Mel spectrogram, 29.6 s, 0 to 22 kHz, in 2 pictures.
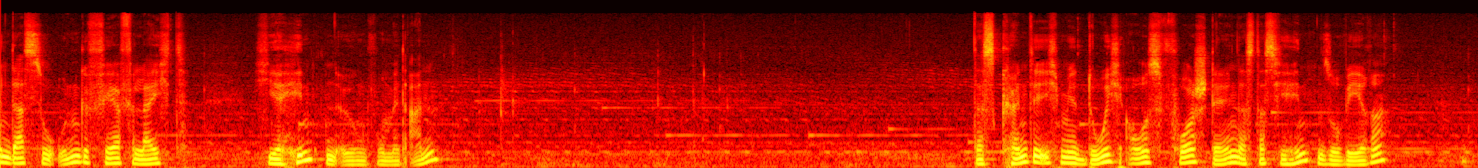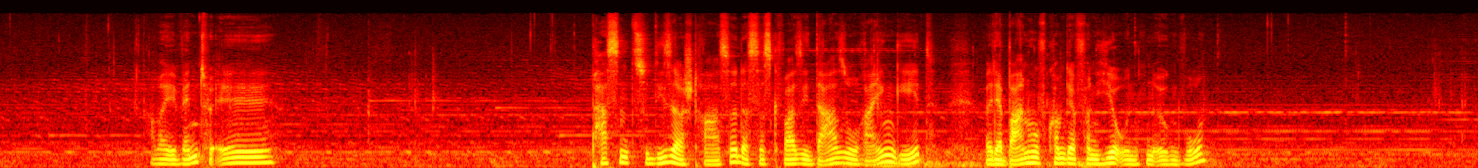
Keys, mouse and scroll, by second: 0.5-2.1 drag, 2.1-4.1 middle drag, 5.1 KP_5, 7.1 z, 11.3 middle click, 11.7 a, 14.0 click, 14.8 middle click, 14.9 right click, 15.1 middle click, 15.2 click, 15.2 middle click, 15.3 click, 15.7 middle click, 16.3 KP_7, 18.6 KP_5, 19.3 r, 24.9-26.3 drag, 25.5-27.0 d, 26.6-27.1 drag, 27.5-28.9 drag, 28.5 d.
